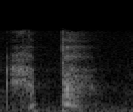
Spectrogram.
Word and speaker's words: Abba: And it's pronounced as Leif Hepburn, A-B-B. It's like, Abba, Abba.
